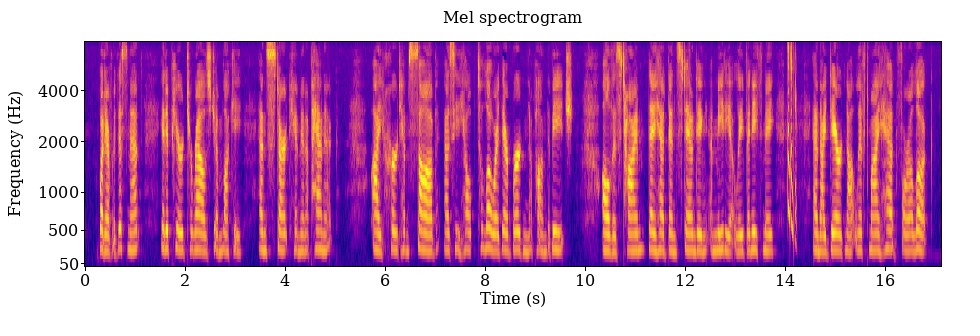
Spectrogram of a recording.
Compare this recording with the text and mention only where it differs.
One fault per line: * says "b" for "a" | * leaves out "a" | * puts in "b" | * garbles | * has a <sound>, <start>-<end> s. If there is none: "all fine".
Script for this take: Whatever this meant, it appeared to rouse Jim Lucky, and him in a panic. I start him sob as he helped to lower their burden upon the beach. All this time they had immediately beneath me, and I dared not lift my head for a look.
* puts in "start"
* says "heard" for "start"
* puts in "been standing"
* has a chirp, 14.0-14.3 s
